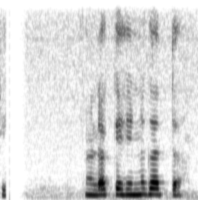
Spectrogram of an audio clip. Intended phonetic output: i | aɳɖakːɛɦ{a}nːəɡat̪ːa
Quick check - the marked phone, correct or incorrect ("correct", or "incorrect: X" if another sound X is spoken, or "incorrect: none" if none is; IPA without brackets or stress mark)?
incorrect: e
